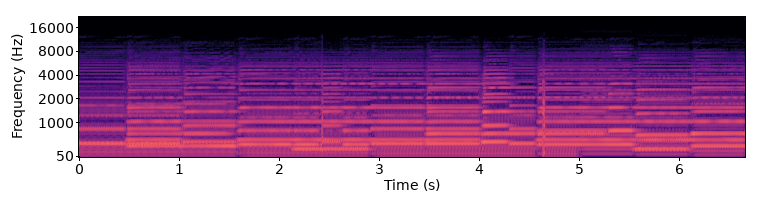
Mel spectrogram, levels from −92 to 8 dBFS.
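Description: A brief glitch breaks the sound from 2.41 to 2.44 s and again from 4.63 to 4.66 s, each about 34 ms long. This is damaged data in a compressed stream: corrupted bytes made the decoder misread those frames and lose sync before recovering.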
